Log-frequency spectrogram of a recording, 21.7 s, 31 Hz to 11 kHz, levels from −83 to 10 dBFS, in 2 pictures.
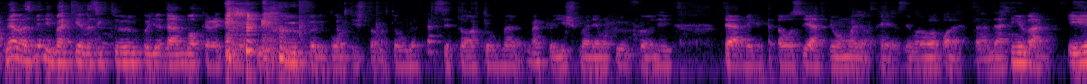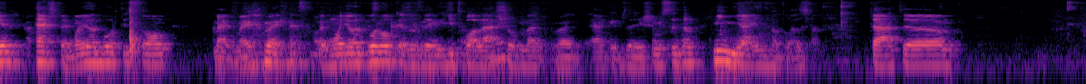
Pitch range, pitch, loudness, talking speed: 105-135 Hz, 115 Hz, -33 LUFS, 160 wpm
